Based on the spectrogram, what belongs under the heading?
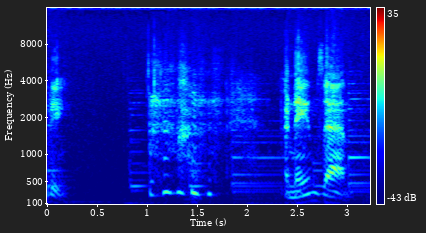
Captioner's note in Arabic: آن تضحك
